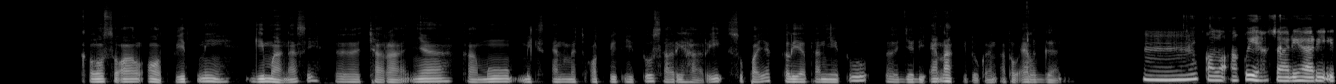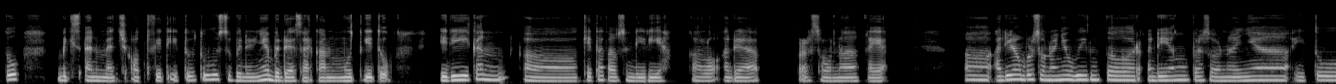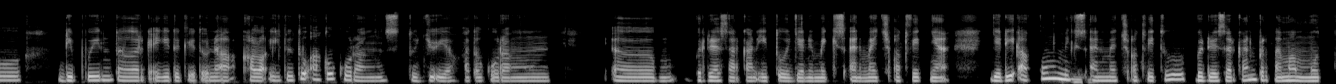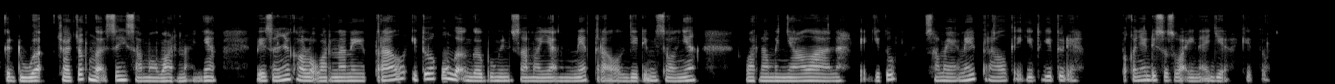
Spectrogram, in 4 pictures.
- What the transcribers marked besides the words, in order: in English: "outfit"; in English: "mix and match outfit"; in English: "mix and match outfit"; in English: "mood"; in English: "winter"; in English: "deep winter"; in English: "mix and match outfit-nya"; in English: "mix and match outfit"; in English: "mood"
- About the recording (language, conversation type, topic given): Indonesian, podcast, Bagaimana cara kamu memadupadankan pakaian untuk sehari-hari?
